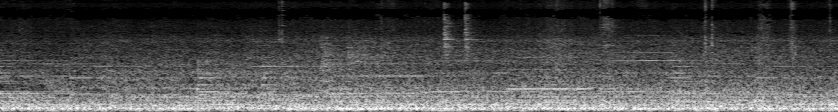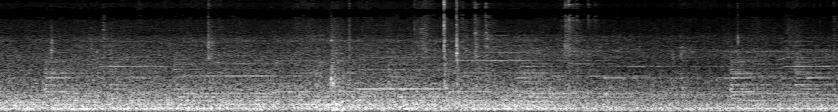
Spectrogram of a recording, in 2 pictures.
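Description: Steady low hum of a supermarket's refrigerated dairy cooler, with faint music and a few light clicks over it.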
